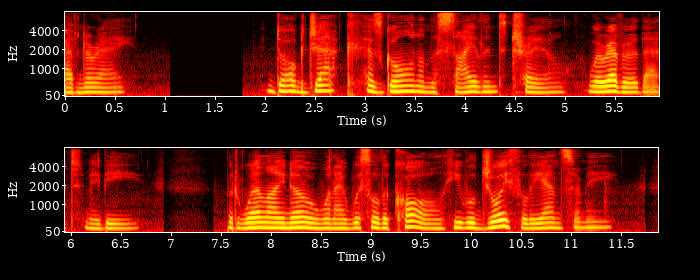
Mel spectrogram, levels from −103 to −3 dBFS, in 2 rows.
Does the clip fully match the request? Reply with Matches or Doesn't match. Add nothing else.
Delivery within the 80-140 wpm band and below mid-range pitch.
Doesn't match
